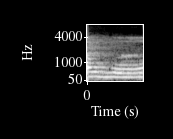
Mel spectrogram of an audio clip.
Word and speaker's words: वो: No, this waha is completely wrong pronunciation of wo or वह.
